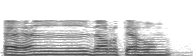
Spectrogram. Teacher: ألفا أنذرتهم مع المد المشبع ست حركات لأنه يصبح مدا لازما، ومنهم من يسهل الهمزة الثانية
